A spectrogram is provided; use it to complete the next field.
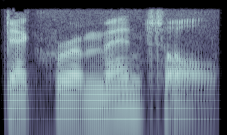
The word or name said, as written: decremental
